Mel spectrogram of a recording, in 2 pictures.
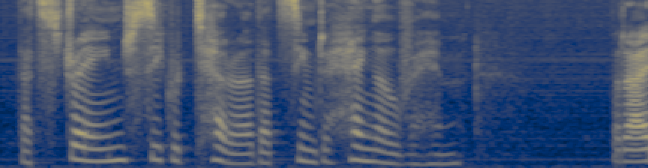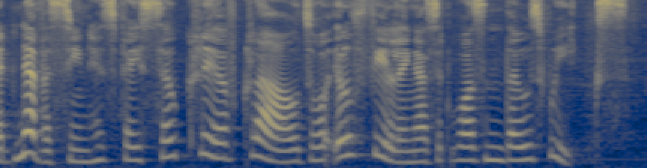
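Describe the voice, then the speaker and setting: A woman's voice: mid-range voice, natural voice. A woman playing an earnest, proud young governess in love, speaking formal literary lines in a radio play over music. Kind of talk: radio play acting with first-person narration. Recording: music behind the voice.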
